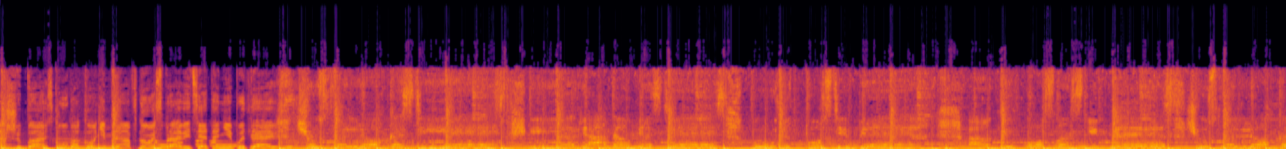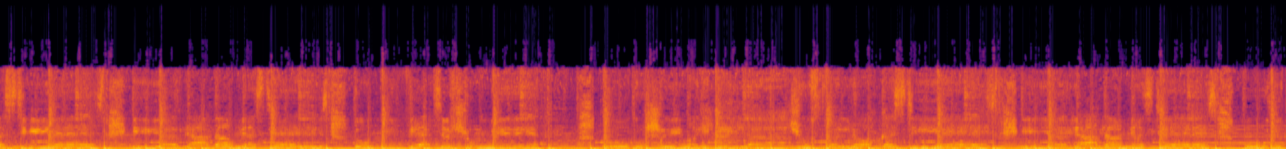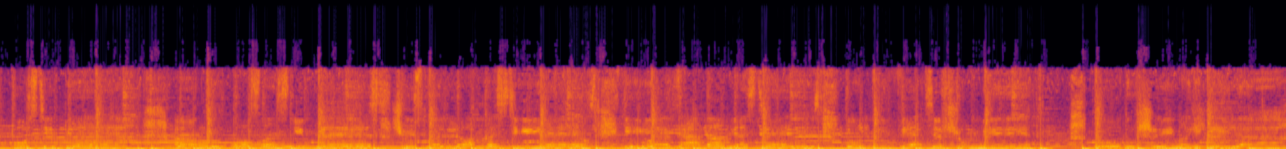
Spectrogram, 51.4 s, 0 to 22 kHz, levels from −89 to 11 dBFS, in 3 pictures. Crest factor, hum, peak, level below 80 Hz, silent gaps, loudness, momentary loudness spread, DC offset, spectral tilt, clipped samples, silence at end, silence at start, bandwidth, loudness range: 6 dB; none; 0 dBFS; -8 dBFS; none; -8 LUFS; 2 LU; under 0.1%; -5 dB/octave; 0.3%; 0 s; 0 s; 12.5 kHz; 1 LU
